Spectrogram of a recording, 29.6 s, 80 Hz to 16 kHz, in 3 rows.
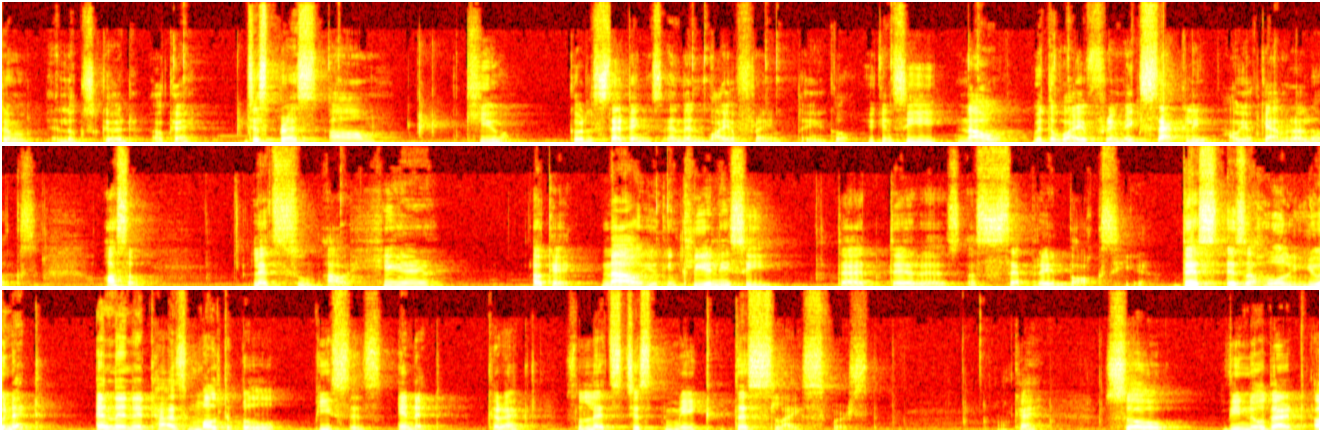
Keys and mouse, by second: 1.7 z, 3.1 q, 5.7 click, 6.5 click, 7.8 click, 9.5 shift+middle click, 27.1 shift+middle click, 27.6 shift+middle click, 29.4 d.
